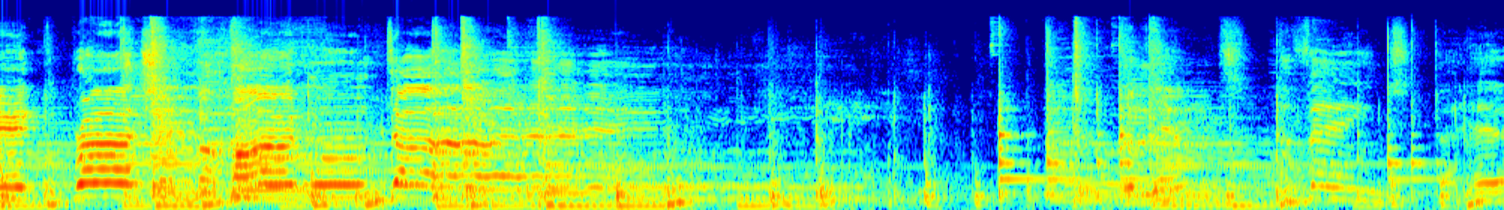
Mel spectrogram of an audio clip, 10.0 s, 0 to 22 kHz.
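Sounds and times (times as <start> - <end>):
tabla strokes: 0.0 - 10.0.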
